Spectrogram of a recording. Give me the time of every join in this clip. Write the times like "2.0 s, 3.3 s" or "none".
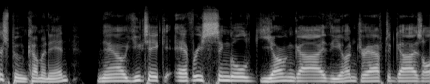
1.4 s, 2.5 s

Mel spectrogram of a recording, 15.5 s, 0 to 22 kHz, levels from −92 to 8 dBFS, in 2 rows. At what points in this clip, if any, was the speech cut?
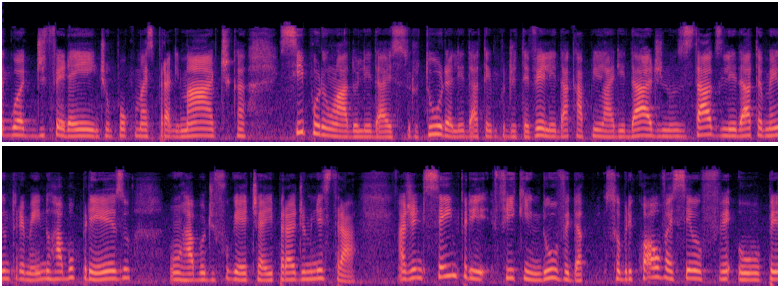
2.7 s

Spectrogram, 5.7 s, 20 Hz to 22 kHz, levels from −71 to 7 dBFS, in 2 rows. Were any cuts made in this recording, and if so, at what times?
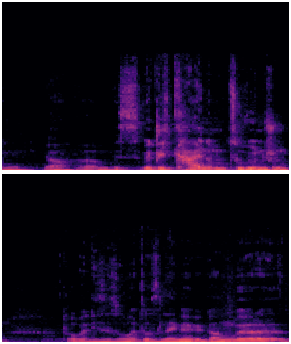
3.3 s

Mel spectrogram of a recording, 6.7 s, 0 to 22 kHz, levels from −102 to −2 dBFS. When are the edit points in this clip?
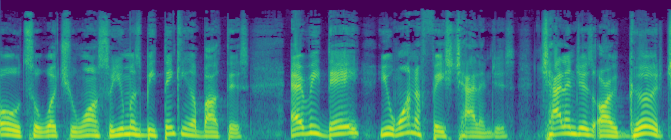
none

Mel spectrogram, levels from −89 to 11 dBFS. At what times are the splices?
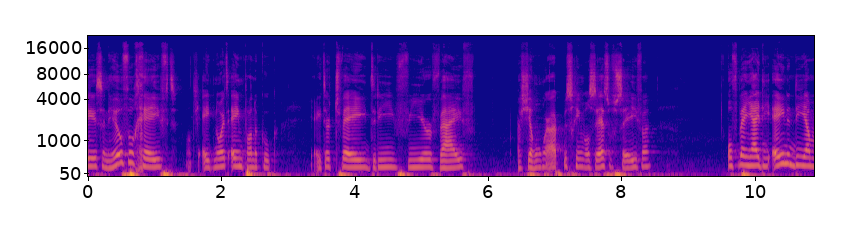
none

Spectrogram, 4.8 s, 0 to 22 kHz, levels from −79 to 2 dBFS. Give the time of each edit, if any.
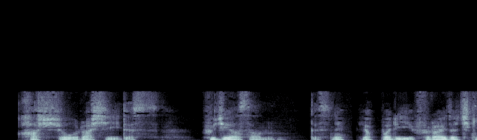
3.5 s

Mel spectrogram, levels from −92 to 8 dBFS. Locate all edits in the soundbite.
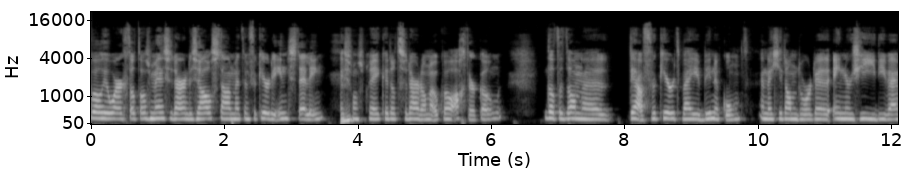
3.7 s

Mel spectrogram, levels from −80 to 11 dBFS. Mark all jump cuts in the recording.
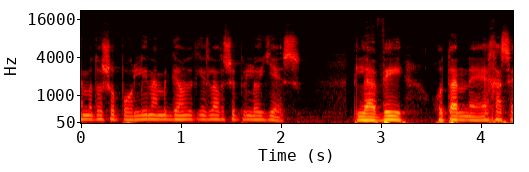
2.7 s

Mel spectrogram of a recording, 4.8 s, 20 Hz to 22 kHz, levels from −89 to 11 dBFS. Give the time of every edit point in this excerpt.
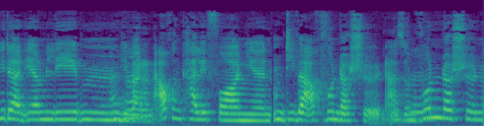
2.7 s

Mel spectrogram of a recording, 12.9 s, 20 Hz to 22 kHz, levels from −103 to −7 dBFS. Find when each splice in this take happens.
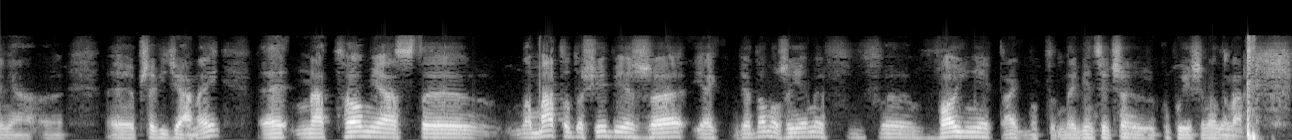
7.2 s, 9.9 s

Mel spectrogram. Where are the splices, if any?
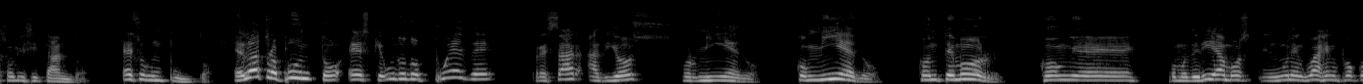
11.7 s

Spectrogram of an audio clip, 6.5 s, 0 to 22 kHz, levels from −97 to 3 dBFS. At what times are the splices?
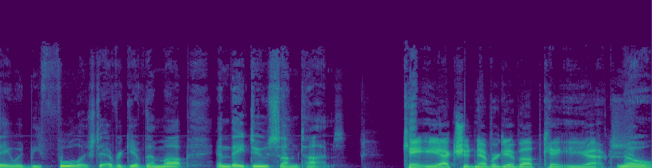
none

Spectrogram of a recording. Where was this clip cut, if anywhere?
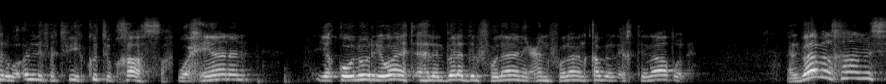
1.7 s

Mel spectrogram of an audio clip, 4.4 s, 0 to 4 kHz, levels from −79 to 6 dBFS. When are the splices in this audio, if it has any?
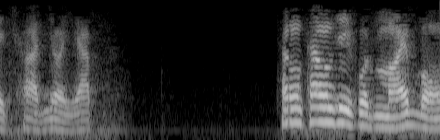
none

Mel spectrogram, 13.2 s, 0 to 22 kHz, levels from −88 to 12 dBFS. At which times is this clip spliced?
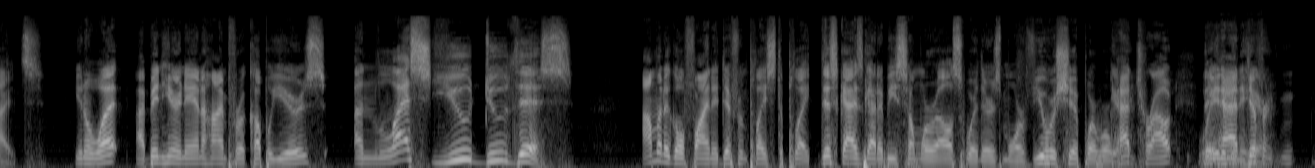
1.3 s, 8.1 s, 11.1 s

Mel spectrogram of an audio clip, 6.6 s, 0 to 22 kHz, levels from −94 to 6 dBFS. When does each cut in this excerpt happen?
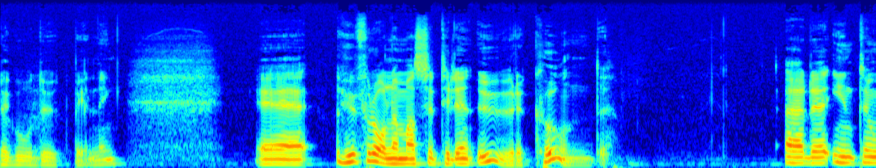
none

